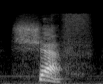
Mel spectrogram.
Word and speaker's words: chef: are a couple of words that are spelled with ch and are also pronounced with the sh sound words like chef and the City of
